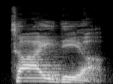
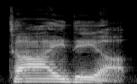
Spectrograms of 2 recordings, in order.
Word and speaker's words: tidy up: يعني خد بالك من دي بقى لان اغلبنا عارفها لكن بنغلط في نطقها، وهي تايدي اب. بص بلاش تيدي خالص، دي تايدي اب، يعني انظم او ارتب.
